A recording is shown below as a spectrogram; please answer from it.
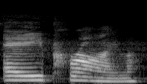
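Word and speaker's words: A′: You pronounce this A prime.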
